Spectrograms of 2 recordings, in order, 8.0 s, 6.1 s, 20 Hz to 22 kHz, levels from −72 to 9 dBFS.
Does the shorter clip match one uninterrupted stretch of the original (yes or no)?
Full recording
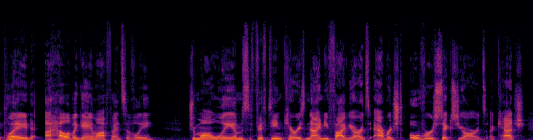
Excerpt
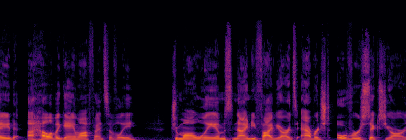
no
